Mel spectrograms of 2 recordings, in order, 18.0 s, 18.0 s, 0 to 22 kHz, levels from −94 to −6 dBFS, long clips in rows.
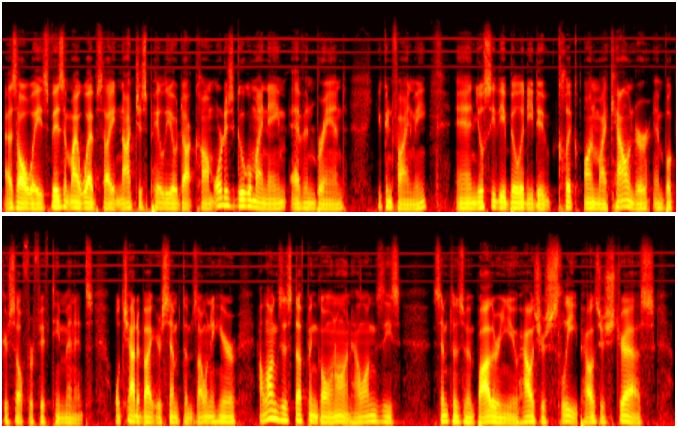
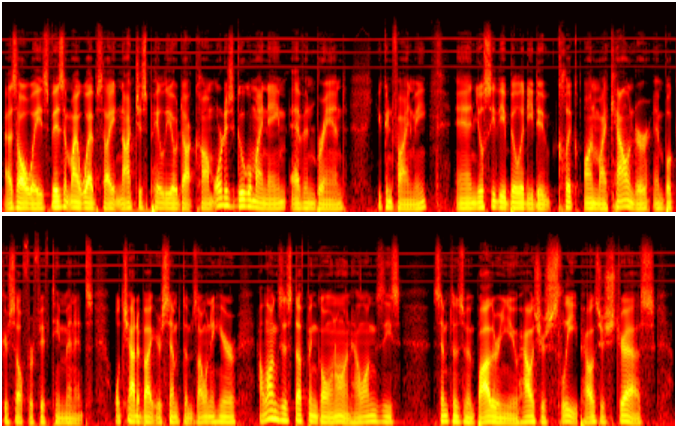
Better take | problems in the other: neither | high-pitched whine; faint; throughout; 10.5 kHz, 30 dB below the speech; the same in both

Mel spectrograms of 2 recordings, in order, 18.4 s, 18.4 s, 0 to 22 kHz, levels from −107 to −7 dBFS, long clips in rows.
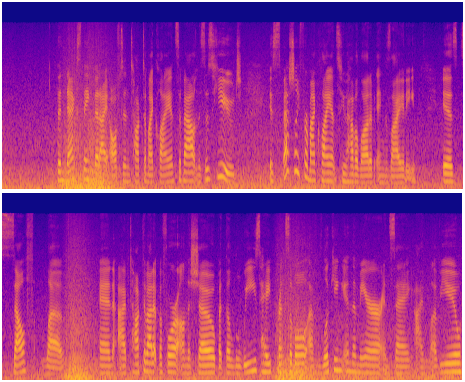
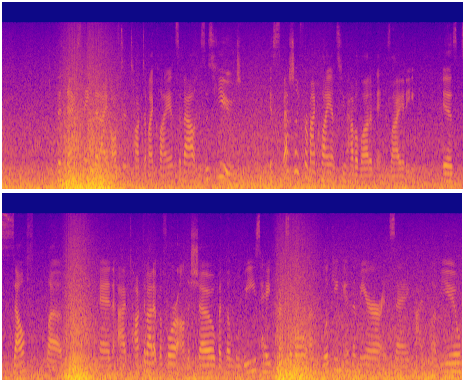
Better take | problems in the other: first | wind noise on the microphone; heavy; 1 dB below the speech; occasional gusts in the first

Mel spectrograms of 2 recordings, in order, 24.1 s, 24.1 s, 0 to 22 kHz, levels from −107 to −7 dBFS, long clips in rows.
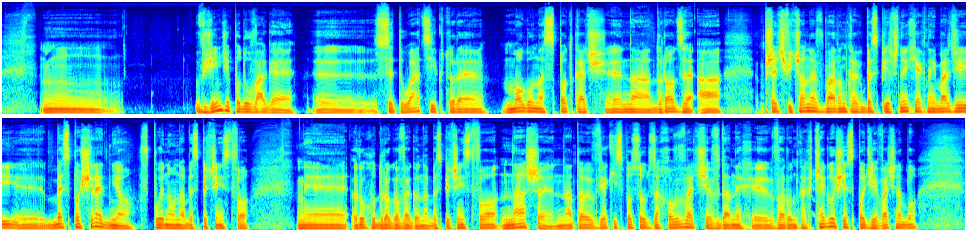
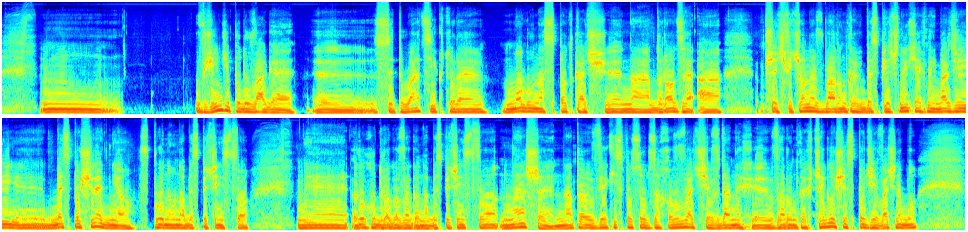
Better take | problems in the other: first | distortion; heavy; 7 dB below the speech

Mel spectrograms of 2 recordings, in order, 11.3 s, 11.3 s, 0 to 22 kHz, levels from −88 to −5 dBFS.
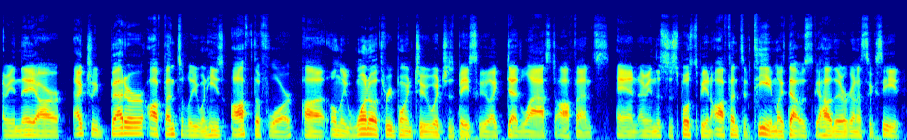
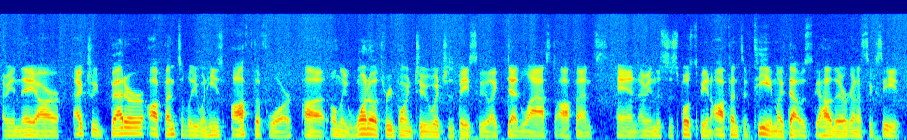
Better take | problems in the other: first | hiss; noticeable; throughout; 20 dB below the speech

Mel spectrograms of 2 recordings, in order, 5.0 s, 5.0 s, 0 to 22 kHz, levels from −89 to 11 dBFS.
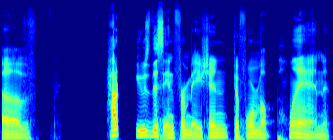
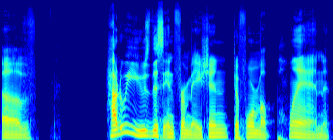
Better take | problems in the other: second | audio cutting out; at 2 s

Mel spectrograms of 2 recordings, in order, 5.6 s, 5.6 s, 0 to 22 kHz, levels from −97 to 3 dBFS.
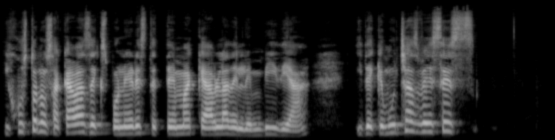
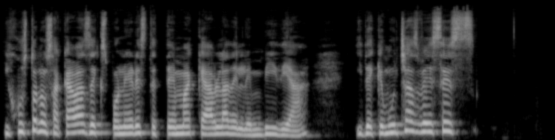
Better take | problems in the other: second | thin; very; fading below 350 Hz

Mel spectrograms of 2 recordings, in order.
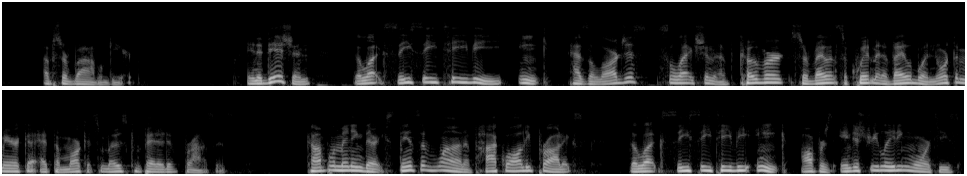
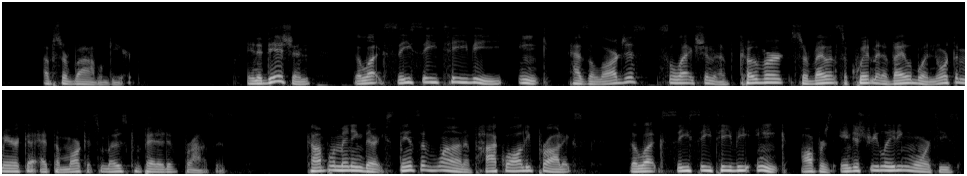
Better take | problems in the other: neither | muffled; very; fading above 2 kHz; the same in both

